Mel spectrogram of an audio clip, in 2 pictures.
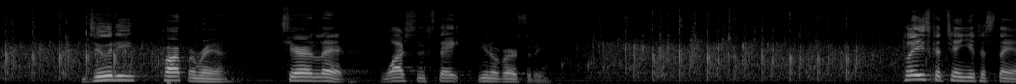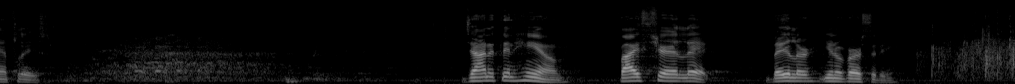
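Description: A man speaks calmly into a microphone in a large hall, pausing between phrases.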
